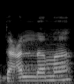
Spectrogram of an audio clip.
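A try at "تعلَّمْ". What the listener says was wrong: Ta'allam sukun.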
